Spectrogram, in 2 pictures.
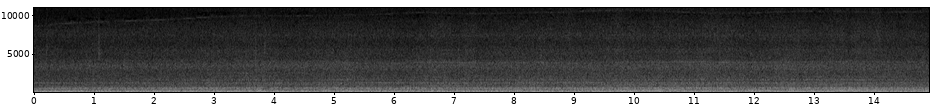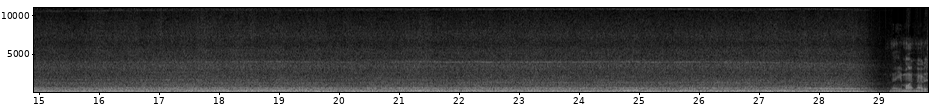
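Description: Snow scrapes and hisses against a plough blade.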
